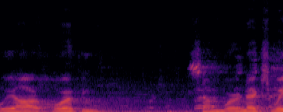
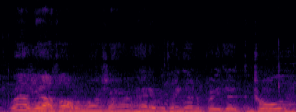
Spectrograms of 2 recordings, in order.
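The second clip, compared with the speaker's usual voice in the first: high mountain twang, Ralph's voice pitched up; [name] impression; 9 semitones higher than usual. Singer imitating [name] for the crowd, high twang. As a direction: talk it up high like old Ralph telling a story. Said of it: "Do a little Ralph imitation there".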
